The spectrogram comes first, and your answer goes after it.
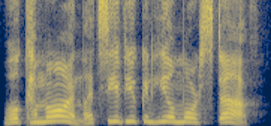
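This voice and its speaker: A woman voicing a brash, mischievous, excitable young boy who exclaims in casual slang, in an audiobook. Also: high voice, fairly quick, no room sound, pitched above the performer's own voice, close to an everyday voice. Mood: excited. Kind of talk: fan fiction audiobook acting.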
